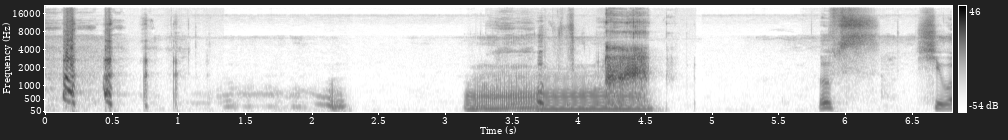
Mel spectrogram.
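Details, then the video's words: Pug snoring in its sleep, with one loud, deep rattling snore lasting over a second, preceded by softer wheezing breaths and followed by short sniffy sounds and clicks. "Snoring dog never gets angry. 코 고는 강쥐는 화를 안 낸다."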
